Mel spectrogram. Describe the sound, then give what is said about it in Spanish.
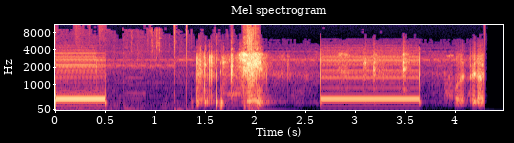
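A telephone call being placed to football referee Antonio Jesús López Nieto, with two phones calling at the same time: two long, steady electronic tones, each about a second, separated by brief muffled bursts that resemble voices or line noise, ending with a short garbled sound. “Eso, te llamamos con un teléfono a ti y con otro a él al mismo tiempo y pasó lo siguiente.”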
